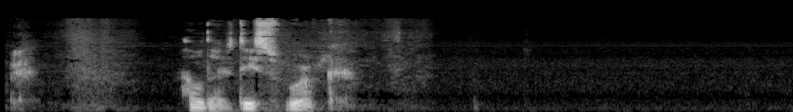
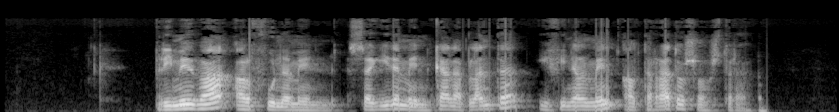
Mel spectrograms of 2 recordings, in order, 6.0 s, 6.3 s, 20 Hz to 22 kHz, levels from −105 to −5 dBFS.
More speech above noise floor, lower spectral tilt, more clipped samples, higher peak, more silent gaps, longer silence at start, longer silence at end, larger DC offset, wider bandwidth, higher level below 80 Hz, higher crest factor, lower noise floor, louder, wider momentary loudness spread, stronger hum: about the same, 54 dB vs 53 dB; second, -3 dB/octave vs -6 dB/octave; neither; second, -10 dBFS vs -4 dBFS; neither; second, 0.1 s vs 1.15 s; first, 3.3 s vs 0.55 s; neither; about the same, 11.5 kHz vs 11.5 kHz; second, -62 dBFS vs -54 dBFS; about the same, 24 dB vs 22 dB; about the same, -82 dBFS vs -79 dBFS; about the same, -27 LUFS vs -26 LUFS; first, 21 LU vs 15 LU; neither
